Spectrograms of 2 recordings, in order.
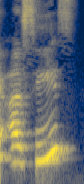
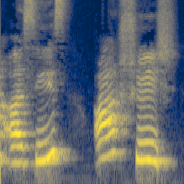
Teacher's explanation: जो दंत सा है वही कन्वर्ट हो जाता है तालव्य सा में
